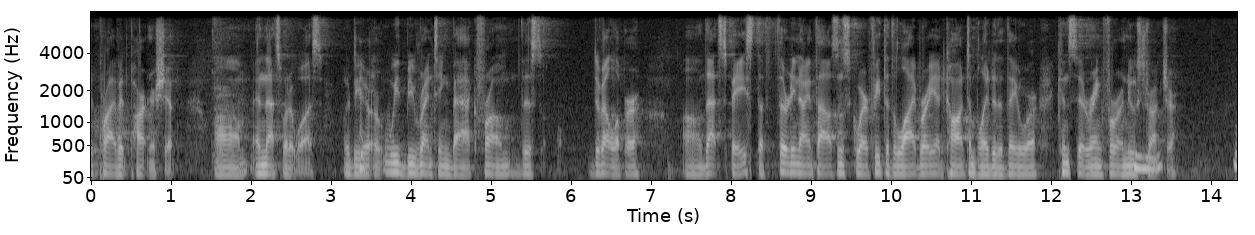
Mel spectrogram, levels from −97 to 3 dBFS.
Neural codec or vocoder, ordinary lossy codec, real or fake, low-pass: none; Opus, 64 kbps; real; 7.2 kHz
